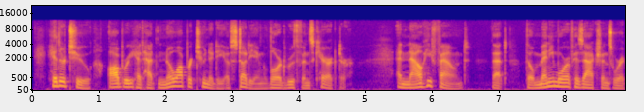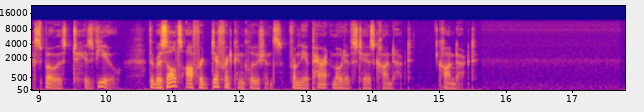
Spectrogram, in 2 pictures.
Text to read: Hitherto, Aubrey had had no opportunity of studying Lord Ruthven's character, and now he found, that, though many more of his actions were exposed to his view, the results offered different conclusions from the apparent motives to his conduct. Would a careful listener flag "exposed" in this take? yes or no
no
